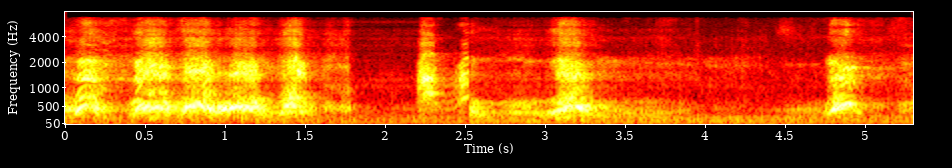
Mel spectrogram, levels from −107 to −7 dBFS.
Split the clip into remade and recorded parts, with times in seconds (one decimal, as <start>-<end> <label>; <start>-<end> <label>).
0.0-0.8 recorded; 0.8-2.3 remade; 2.3-2.7 recorded; 2.7-3.3 remade; 3.3-5.3 recorded

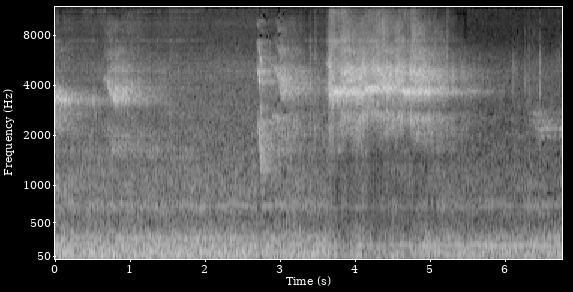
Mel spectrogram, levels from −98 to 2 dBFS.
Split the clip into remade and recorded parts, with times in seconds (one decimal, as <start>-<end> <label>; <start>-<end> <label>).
0.0-2.0 remade; 2.0-3.1 recorded; 3.1-5.5 remade; 5.5-6.8 recorded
